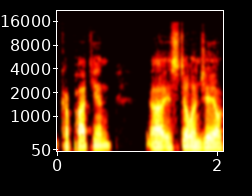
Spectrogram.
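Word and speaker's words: Karapetyan: Kapatian uh is still in jail. Correct. Carropetian is in still in jail.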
